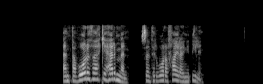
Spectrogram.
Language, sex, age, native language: Icelandic, female, 40-49, Icelandic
